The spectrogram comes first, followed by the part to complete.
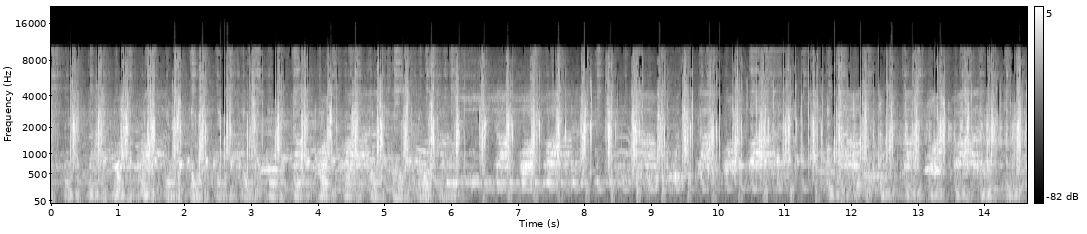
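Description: Live pop band playing at a concert, with a fast, steady beat and a crowd singing and shouting along. The low bass line drops out for a few seconds past the middle and comes back near the end.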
